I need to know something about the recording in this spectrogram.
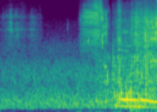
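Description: Faint steady hiss of a shallow stream running, swelling with a rush of higher hiss about one and a half seconds in.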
